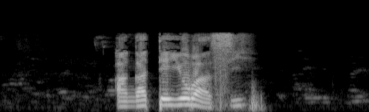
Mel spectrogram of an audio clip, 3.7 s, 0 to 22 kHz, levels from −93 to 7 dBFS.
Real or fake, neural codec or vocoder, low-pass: real; none; 7.2 kHz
